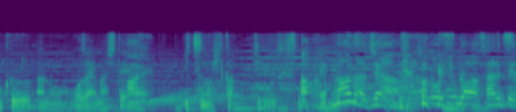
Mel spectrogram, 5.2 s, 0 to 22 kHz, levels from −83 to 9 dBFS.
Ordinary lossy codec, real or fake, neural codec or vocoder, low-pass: none; real; none; 7.2 kHz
